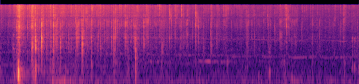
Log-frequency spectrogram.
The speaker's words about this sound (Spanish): una placa se superpone a otra, provocando un silbido muy parecido al que produce un delfín. Por el otro, el hielo se acaba rompiendo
